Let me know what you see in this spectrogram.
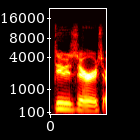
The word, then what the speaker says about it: Doozers: Because they're pronounced doozers, or is it dozers? – Doozers.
